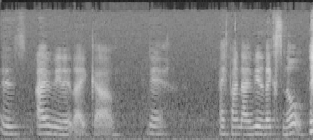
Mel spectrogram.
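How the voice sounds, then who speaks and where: A woman with a Japanese accent at a medium pitch, monotone and flat, at a fairly slow pace, with noticeable background noise and audible room echo. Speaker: immigrant interviewee. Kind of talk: oral history interview. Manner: halting.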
